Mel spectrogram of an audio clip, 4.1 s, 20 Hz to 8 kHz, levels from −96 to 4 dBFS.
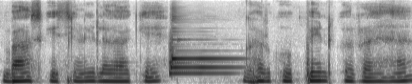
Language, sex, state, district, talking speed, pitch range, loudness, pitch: Hindi, male, Bihar, West Champaran, 160 wpm, 135-145 Hz, -17 LUFS, 140 Hz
